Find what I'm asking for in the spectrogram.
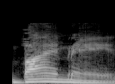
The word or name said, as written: bimane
